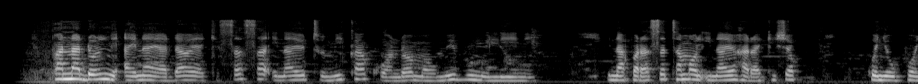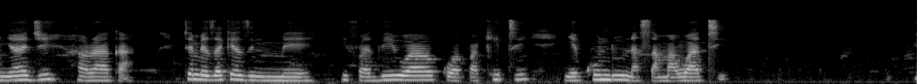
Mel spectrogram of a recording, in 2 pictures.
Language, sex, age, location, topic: Swahili, female, 25-35, Nairobi, health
